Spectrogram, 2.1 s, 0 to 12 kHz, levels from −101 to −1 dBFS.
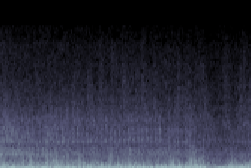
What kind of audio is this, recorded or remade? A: recorded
